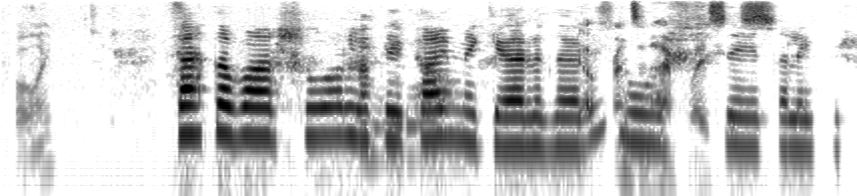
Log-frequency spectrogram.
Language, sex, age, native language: Icelandic, male, 18-19, Icelandic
